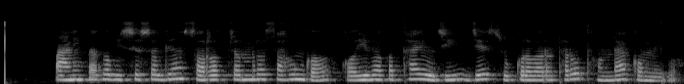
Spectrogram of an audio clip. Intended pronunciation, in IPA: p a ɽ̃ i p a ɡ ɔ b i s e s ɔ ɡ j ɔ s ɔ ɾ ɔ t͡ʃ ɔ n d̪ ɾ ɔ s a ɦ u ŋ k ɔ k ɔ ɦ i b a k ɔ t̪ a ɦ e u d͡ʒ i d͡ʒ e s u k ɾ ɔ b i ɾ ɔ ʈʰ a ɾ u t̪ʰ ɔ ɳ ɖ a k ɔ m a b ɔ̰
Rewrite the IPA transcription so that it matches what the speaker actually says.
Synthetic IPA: p a ɽ̃ i p a ɡ ɔ b i s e s ɔ ɡ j ɔ s ɔ ɾ ɔ t͡ʃ ɔ n d̪ ɾ ɔ s a ɦ u ŋ k ɔ k ɔ ɦ i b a k ɔ t̪ʰ a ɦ e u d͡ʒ i d͡ʒ e s u k ɾ ɔ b a ɾ ɔ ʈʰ a ɾ u t̪ʰ ɔ ɳ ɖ a k ɔ m i b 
